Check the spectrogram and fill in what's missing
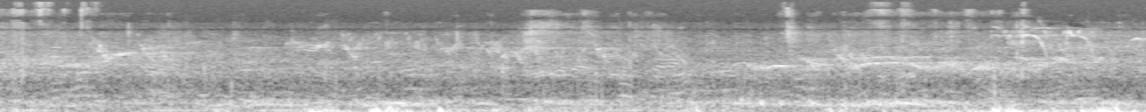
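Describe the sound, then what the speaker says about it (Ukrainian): Pigeons coo softly nearby with occasional flutters and light chirps, while a person speaks quietly over the birds in Truskavets. "Ксім, дивись, скільки пташок"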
